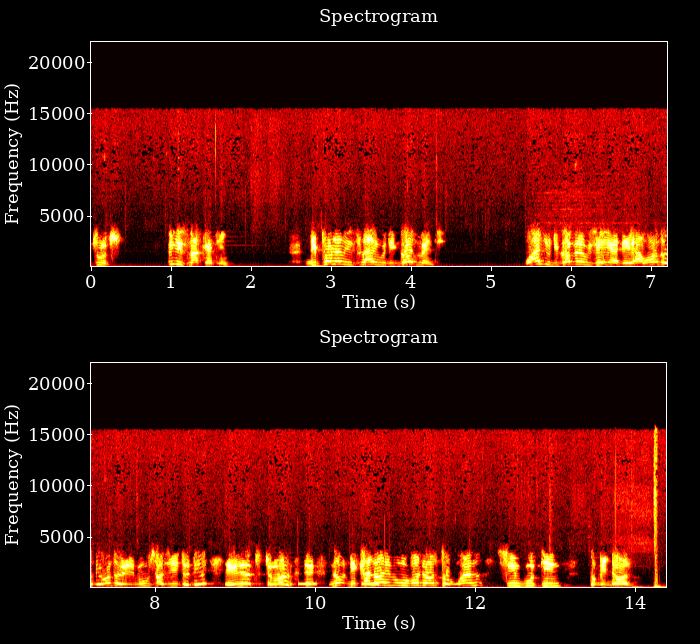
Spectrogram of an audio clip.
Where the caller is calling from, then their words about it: Nigeria; Yes, Engineer Folavi, I'm calling from Songo.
